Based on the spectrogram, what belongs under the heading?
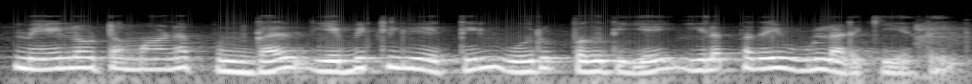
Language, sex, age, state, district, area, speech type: Tamil, female, 30-45, Tamil Nadu, Dharmapuri, rural, read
